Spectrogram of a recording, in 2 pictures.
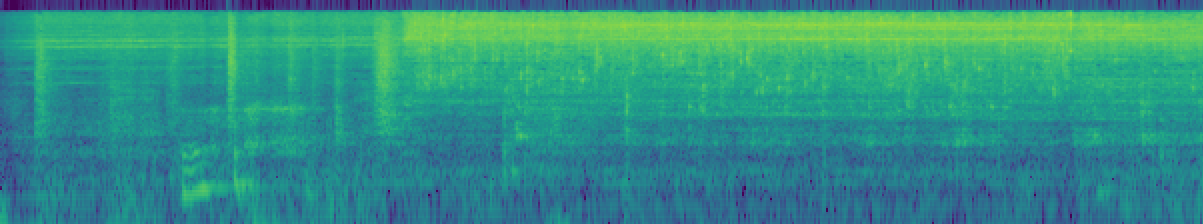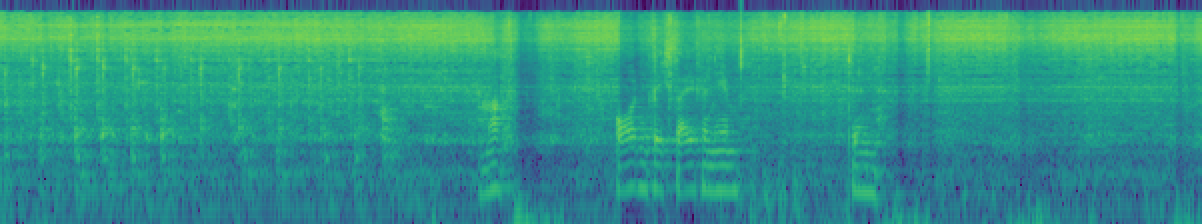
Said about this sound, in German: Hände waschen?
